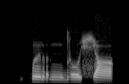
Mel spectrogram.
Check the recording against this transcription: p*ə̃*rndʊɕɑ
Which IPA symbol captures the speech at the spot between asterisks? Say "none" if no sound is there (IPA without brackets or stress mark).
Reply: ə̃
